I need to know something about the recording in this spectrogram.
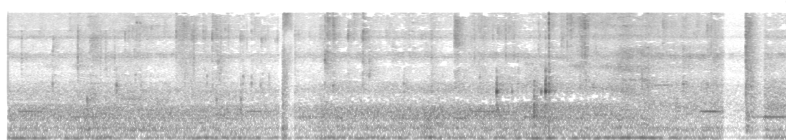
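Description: A small dog eats noisily from a metal bowl.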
